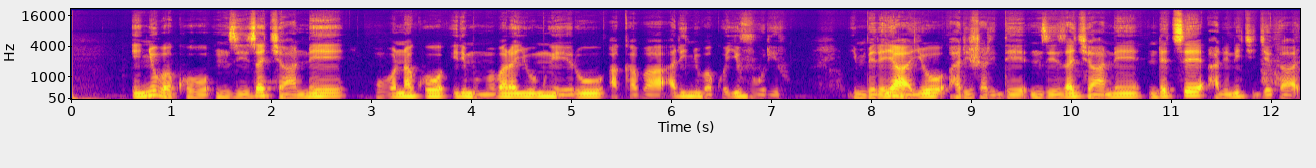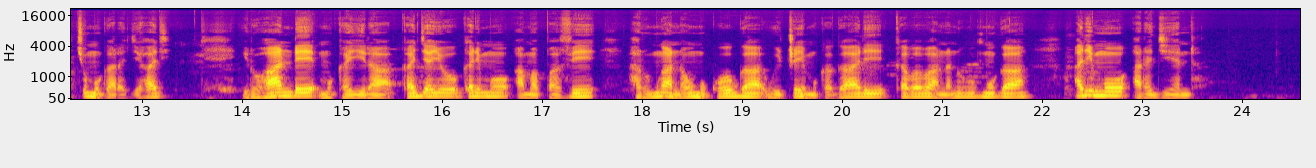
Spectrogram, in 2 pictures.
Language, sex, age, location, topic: Kinyarwanda, female, 25-35, Huye, health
